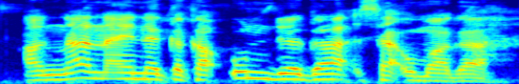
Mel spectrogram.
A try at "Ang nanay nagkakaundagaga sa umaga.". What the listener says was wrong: Dili, ang nanay nagkakaundagaga. Doble na, nagkakaundagaga sa umaga.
